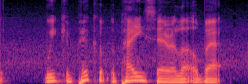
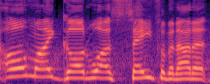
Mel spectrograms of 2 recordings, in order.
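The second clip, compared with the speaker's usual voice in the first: amazed reaction; 7 semitones higher than usual. Real, not acted. Reacting to a big save.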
